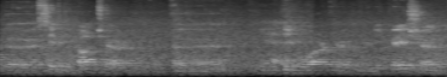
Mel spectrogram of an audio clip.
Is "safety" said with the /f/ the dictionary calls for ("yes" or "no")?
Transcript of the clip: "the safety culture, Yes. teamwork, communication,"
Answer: no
